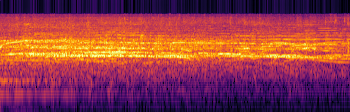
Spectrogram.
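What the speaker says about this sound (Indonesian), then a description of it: "Tepuk tangan anak-anak untuk Bupati kita yang keren." A crowd of children cheers and shouts for the regent at a public gathering in Kebumen, a dense, lively roar with applause that holds steady and then eases slightly.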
